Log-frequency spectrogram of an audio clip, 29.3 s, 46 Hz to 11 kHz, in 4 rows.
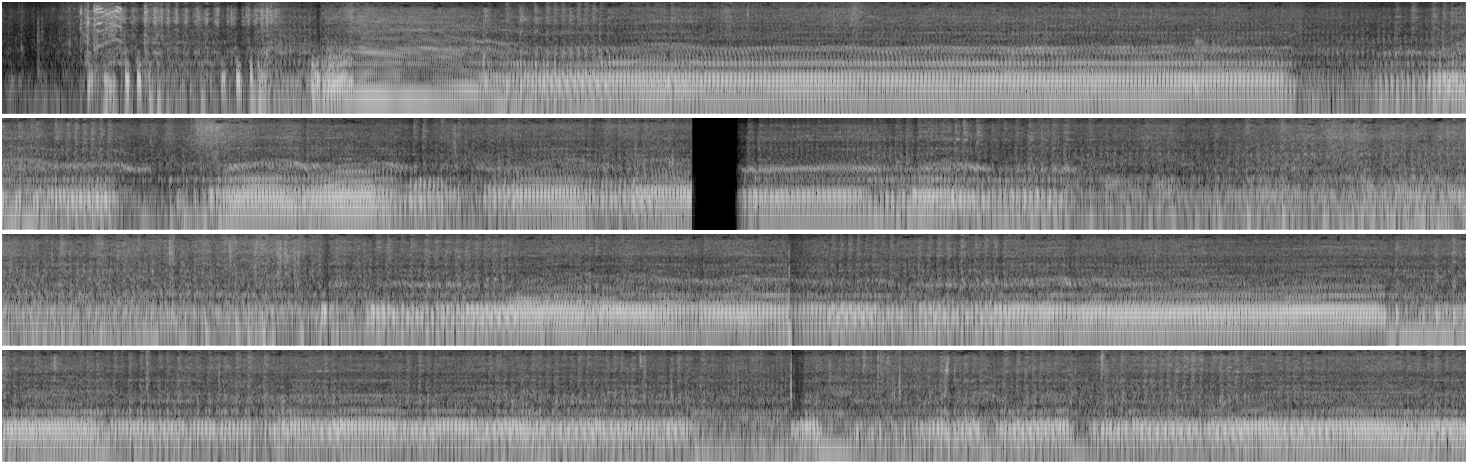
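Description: Beta 200 RR two-stroke single-cylinder dirt bike engine revving up and down on a technical trail. The note rises and falls with the throttle, with a quick rise near the start. The sound cuts out for a split second about eleven seconds in.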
